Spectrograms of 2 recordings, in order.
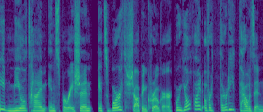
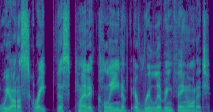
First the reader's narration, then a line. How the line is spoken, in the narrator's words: muttered Umbo Stetson, Section Chief of Investigation and Adjustment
